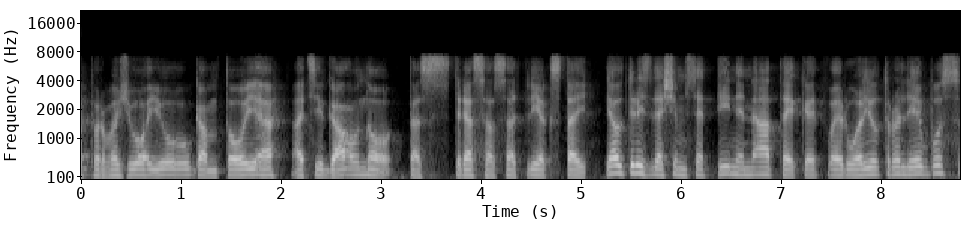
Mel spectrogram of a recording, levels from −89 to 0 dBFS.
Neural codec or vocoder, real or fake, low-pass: codec, 16 kHz, 0.8 kbps, ZipCodec; fake; 7.2 kHz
